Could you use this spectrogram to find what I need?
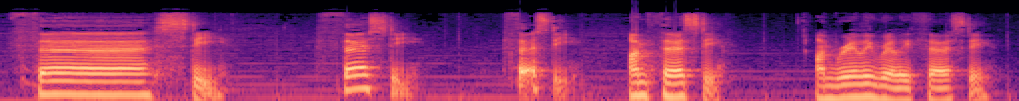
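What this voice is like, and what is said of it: Australian accent. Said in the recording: “Notice with my Australian accent, I'm not saying that ah.”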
